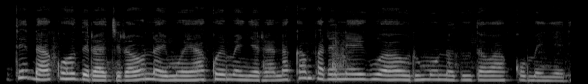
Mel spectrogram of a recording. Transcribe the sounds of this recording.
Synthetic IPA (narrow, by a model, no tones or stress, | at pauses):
tetedakohoðeɾad͡ʑeɾaɔnaimwɛjakwemɛɲɛɾanakampaɾɛneaiɣuaoɾumonɔðuðawakomɛɲɛɾia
